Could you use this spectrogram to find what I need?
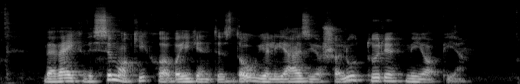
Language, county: Lithuanian, Kaunas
